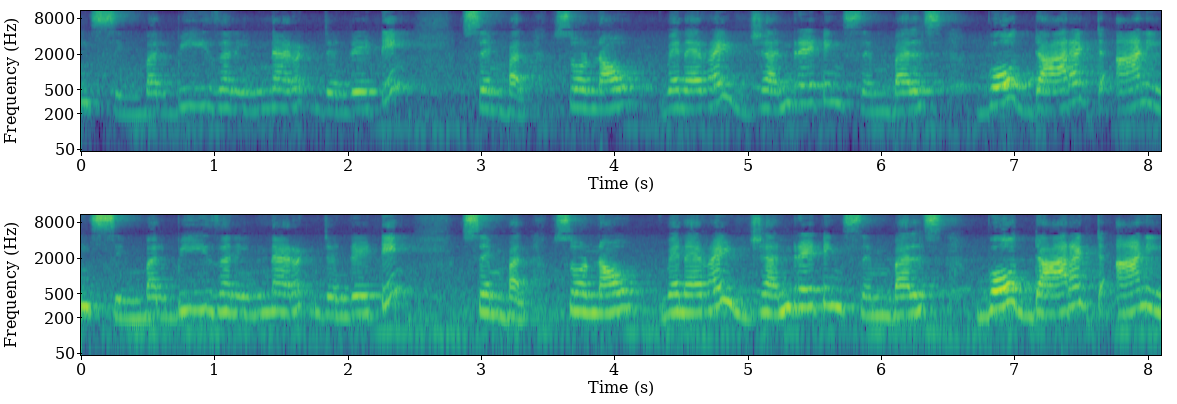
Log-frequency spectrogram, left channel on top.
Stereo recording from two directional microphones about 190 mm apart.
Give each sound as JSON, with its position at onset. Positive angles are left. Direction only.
{"t": 0.4, "sound": "a woman's voice", "side_deg": -25}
